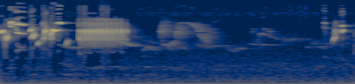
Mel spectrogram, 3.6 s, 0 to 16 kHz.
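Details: European goldfinch singing in Algeria, 2017: a brief burst of high twittering notes and a buzzy trill, then near silence with a few chirps at the end.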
